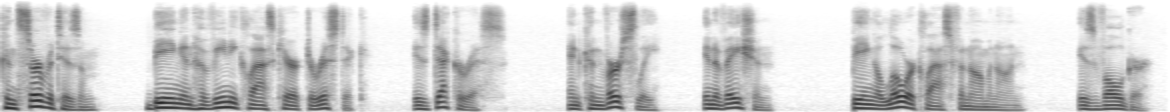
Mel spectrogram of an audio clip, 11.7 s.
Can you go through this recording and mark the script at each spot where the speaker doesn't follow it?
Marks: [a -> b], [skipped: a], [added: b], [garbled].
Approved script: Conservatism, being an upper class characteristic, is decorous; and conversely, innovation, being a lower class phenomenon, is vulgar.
Conservatism, being an [upper -> havini] class characteristic, is decorous; and conversely, innovation, being a lower class phenomenon, is vulgar.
